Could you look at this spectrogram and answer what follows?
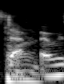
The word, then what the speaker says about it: depot: It's depot, isn't it? Yeah.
